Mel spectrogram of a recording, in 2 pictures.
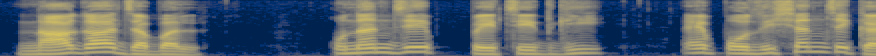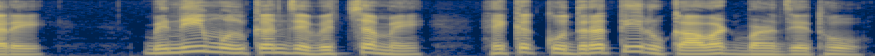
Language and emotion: Sindhi, neutral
